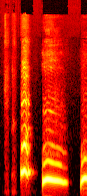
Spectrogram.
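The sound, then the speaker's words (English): A mourning dove coos: a short upward-swooping first note, then a long, steady, low hooting coo and the start of another, soft and mellow, with no talking. “You know, you hear that call. Right. And, Yeah. Morning doves.”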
